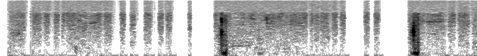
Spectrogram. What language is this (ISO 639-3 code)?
uzb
